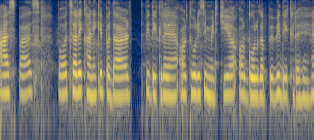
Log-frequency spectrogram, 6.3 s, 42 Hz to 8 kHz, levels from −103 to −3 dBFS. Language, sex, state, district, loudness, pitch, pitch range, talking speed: Hindi, female, Assam, Kamrup Metropolitan, -19 LUFS, 230 Hz, 220-240 Hz, 210 wpm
